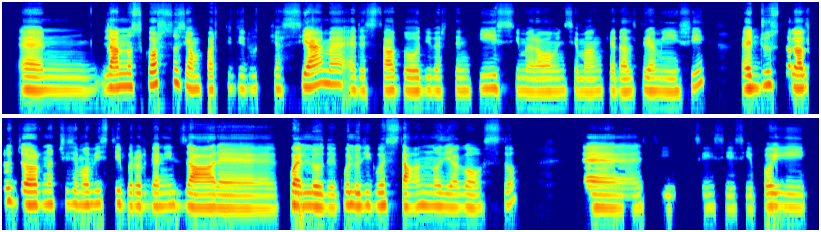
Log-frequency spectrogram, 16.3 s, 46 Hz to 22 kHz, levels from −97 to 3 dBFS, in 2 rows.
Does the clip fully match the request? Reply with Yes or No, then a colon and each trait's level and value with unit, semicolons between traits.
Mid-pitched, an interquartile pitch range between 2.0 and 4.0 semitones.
Yes: medium, 175 Hz; narrow, 2.5 semitones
